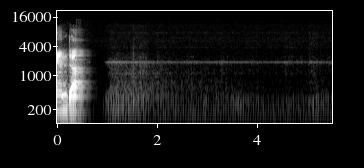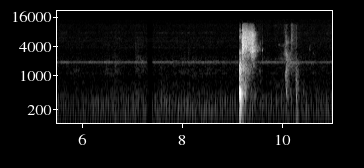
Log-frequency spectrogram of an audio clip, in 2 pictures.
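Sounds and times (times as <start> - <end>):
faint steady high tone: 0.0 - 11.0
low hum: 0.7 - 11.0.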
